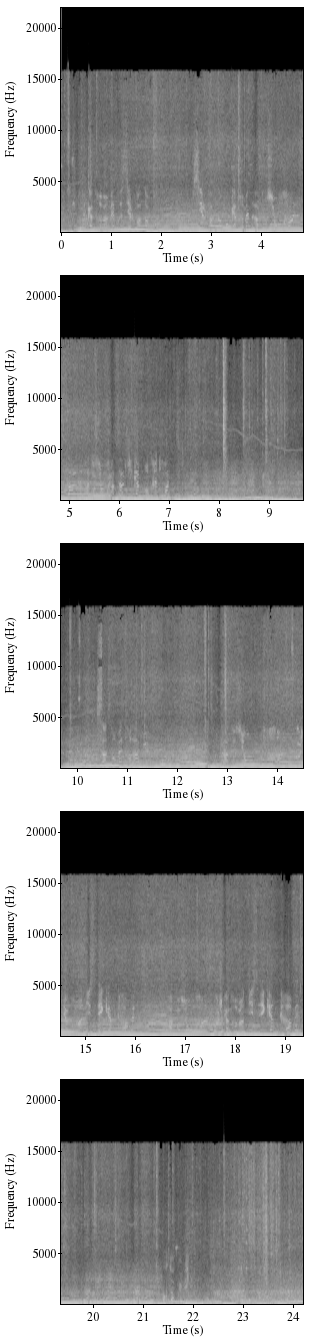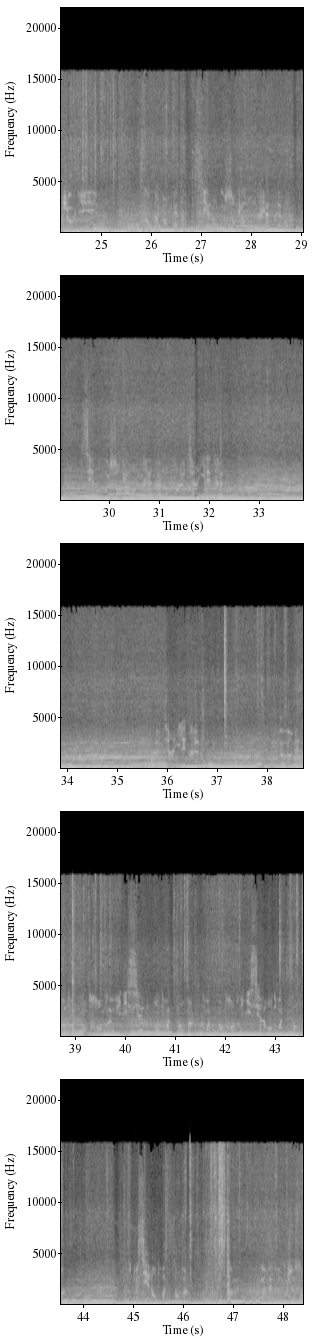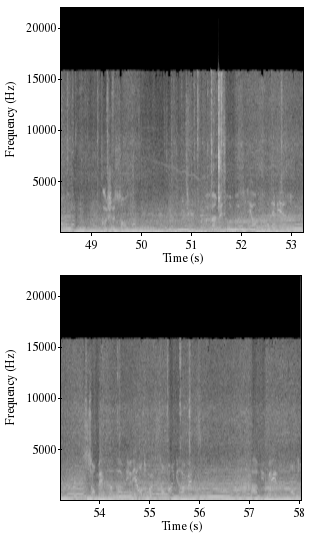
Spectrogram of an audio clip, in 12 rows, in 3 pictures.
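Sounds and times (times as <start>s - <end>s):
rally car engine at high revs: 0.0s - 58.0s.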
